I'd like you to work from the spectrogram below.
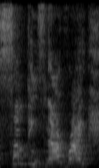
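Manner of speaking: usual speaking voice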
